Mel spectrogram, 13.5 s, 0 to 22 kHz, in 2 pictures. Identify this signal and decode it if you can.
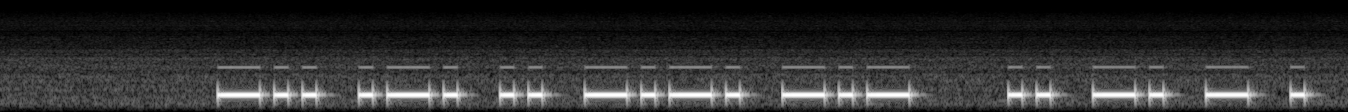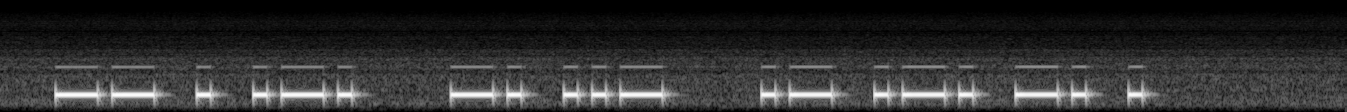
Morse code, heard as a keyed tone, machine-sent, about 17 wpm, 620 Hz. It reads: DRICK INTE MER NU ARNE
